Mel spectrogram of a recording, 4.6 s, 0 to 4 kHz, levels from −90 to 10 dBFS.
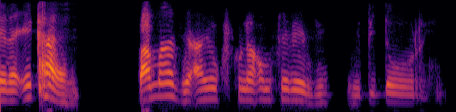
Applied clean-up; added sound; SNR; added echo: neural mask model Resemble Enhance denoiser.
